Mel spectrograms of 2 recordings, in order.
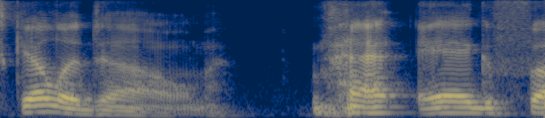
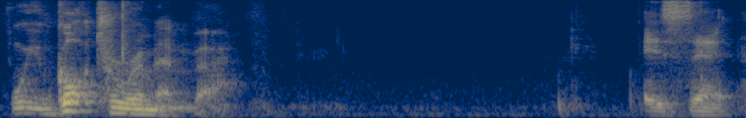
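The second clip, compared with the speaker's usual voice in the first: attempted Andrew Tate accent; Andrew Tate impression; faster than usual. Streamer obliging a viewer's request, tentative Tate accent impression. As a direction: have a rough go at Tate's accent. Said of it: "can you do a Tate impersonation".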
